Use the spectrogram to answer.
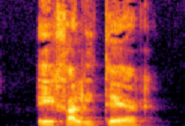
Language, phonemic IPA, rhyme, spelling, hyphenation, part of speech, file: Dutch, /ˌeː.ɣaː.liˈtɛːr/, -ɛːr, egalitair, ega‧li‧tair, adjective, Nl-egalitair.ogg
- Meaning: egalitarian, equal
